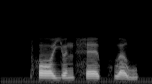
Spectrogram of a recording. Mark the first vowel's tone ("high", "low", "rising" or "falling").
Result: low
